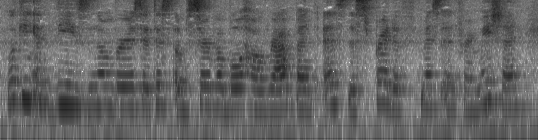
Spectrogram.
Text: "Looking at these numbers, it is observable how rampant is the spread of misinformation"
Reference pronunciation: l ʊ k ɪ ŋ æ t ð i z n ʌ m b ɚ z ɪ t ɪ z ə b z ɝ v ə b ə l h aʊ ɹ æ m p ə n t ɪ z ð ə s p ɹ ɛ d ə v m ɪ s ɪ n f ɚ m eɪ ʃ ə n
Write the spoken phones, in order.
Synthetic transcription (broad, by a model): l ʊ k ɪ ŋ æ t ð i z n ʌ m b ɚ s ɪ t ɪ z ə b s ɝ v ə b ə l h aʊ ɹ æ p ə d ɪ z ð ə s p ɹ ɛ d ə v m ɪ s ɪ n f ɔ m eɪ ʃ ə n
